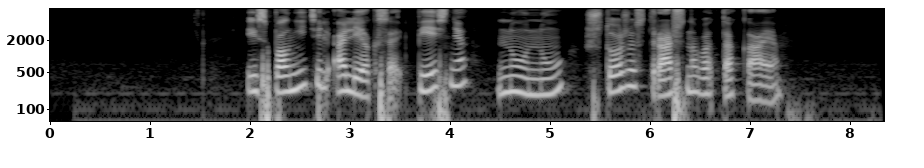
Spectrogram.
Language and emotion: Russian, neutral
